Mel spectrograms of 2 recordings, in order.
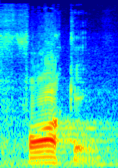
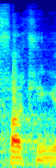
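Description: First: The vowel is an 'o' sound, as in 'focking'. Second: The vowel is a plain English 'uh' sound. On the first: The speaker calls it right. "It's F-O-C-K-I-N-G" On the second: The speaker calls it wrong. "It's not fucking"

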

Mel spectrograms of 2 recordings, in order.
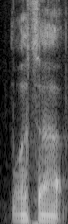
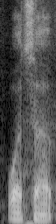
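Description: First: It is said in a drowsy, sleepy voice. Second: It is said in a lively, upbeat voice. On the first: The speaker is indifferent to the listener. The speaker calls it wrong. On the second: The speaker is glad to see the listener. The speaker calls it right.

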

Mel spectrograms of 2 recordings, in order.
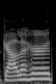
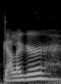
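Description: First: The name is said the Irish way. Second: The name is said the American way. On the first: This is the name's original pronunciation. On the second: This is how people there pronounce it.

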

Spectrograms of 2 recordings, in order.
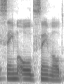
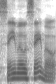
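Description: First: Both words end with a clear 'old'. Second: Both words are cut short to 'same-o'. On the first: The speaker calls it right. "That's not how you say same old, same old" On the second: The speaker calls it wrong. "this guy goes same-o, same-o"

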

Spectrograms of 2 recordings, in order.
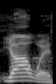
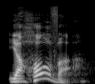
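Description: First: The name is said with two syllables. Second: The name is said with three syllables. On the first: "the one way to pronounce it is Yahweh" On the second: "it could be pronounced Yehovah"

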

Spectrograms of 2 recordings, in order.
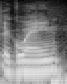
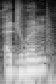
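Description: First: The name begins with a plain 'eg' sound. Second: The name begins with an 'edg' sound. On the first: The speaker calls it right. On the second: The speaker calls it wrong.

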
